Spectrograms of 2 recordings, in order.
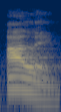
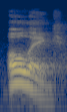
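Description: First: The name begins with an A sound. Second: The name begins with an O sound. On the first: The speaker calls it right. "It's an A sound at the beginning there" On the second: The speaker calls it wrong. "I am pronouncing Oleg's name wrong"

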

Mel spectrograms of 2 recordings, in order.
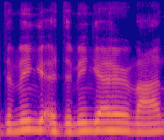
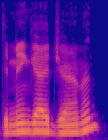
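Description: First: The surname begins with an H sound. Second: The surname begins with a J sound. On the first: The speaker calls it right. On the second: The speaker calls it wrong.

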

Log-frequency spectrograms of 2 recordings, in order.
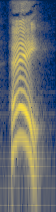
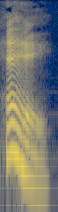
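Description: First: It sounds like an angry, confrontational challenge. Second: It sounds shy and flirty, like a crush.

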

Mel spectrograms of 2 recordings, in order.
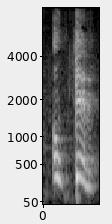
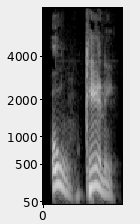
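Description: First: It is said quickly. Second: It is drawn out slowly.

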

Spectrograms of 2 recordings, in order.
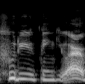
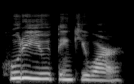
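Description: First: It is said as a rude challenge. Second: It is said as a sincere question.

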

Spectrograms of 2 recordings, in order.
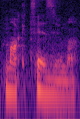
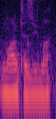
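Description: First: A 'k' sound comes before the 't'. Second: An 'n' sound comes before the 't'. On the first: This is the proper original form of the name. The speaker calls it right. "is the appropriate pronunciation" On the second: This is the common American way of saying it. The speaker calls it wrong. "as they say here in the States"

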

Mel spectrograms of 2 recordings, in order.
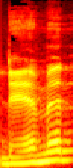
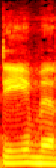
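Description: First: The word is yelled in a loud, dramatic voice. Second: The word is said in a calm, normal voice. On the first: "I'm going, like" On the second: "Every time I say, like"

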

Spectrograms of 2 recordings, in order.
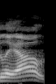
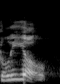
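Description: First: The name is pronounced in a Spanish way. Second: The name is pronounced in an English way. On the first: This is how it is said in Miami. "in Miami it came to be Leal now, like it is in Spanish" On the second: This is how it was said in New York. "it was always in New York Leal"

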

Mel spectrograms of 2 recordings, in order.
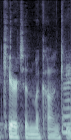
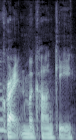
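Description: First: The first name is said like Kirton. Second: The first name is said like Crichton. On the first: The speaker calls it right. "Say Kieran McConkie" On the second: The speaker calls it wrong. "So don't say Crichton McConkie"

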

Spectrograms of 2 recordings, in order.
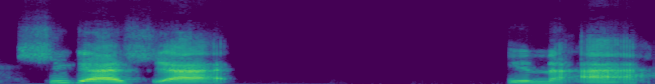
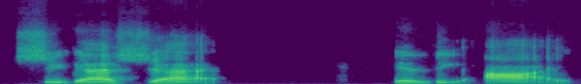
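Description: First: It is said in a Texas accent. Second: It is said without a Texas accent.

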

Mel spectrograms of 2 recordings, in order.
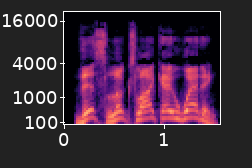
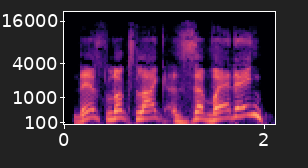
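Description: First: It is read in the speaker's normal accent. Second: It is read in a put-on German accent.

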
